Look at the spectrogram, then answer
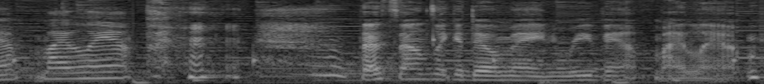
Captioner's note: laughs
